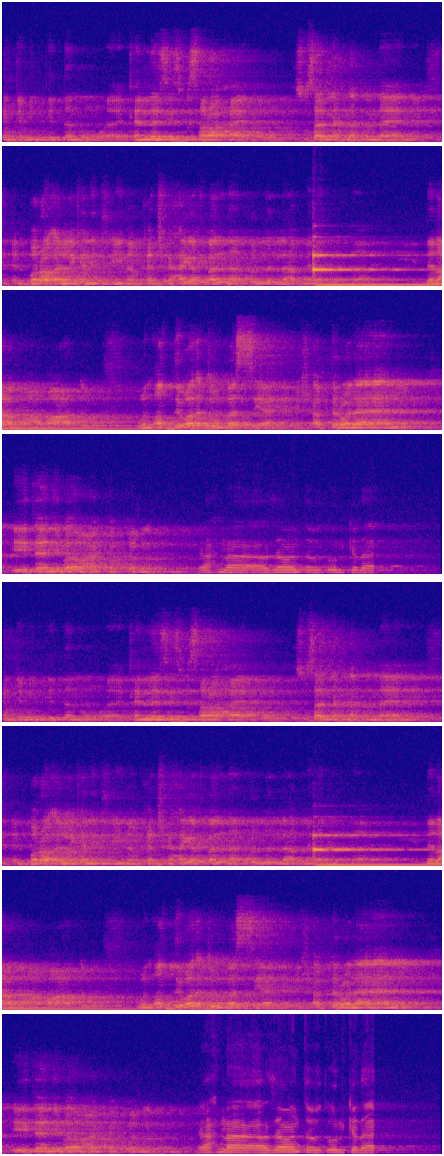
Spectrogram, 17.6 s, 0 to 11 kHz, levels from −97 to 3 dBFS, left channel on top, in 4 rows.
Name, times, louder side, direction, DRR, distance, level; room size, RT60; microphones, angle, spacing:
voice 1, 0.0-12.9 13.3-14.8, left 1 dB, 20° left, -2 dB, 3.0 m, -35 dB
Marimba xylophone, 7.5-11.7, left 3 dB, 70° left, 1.1 m, -34 dB
voice 2, 15.2-16.9, right 4 dB, 75° right, 14 dB, 0.5 m, -37 dB
27.5 x 13.5 x 8.2 m, 2.5 s
head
